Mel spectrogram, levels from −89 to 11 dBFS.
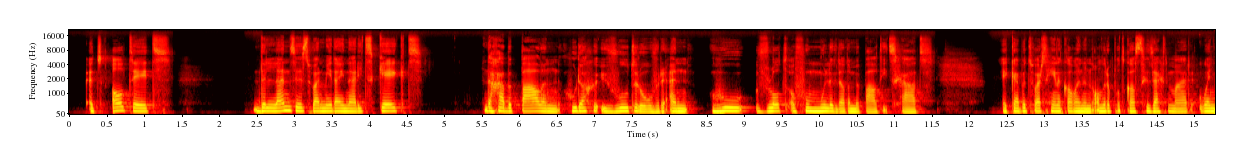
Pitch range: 130-155 Hz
